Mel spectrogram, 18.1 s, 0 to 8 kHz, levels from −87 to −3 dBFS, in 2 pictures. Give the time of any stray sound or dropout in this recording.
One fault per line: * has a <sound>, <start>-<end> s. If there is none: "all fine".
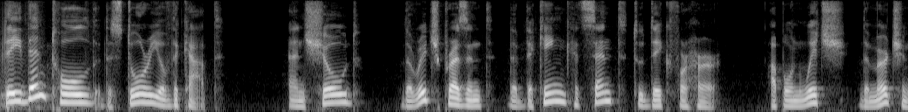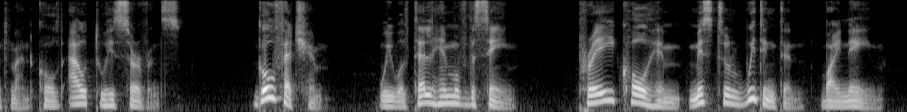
all fine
